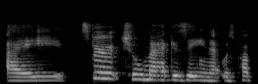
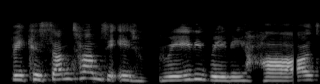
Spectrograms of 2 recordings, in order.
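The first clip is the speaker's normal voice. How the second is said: normal talking voice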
